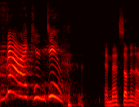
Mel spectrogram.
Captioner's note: laugh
